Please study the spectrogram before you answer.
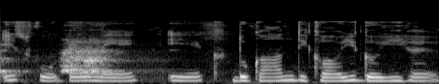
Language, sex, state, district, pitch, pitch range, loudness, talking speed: Hindi, female, Rajasthan, Bikaner, 170 Hz, 165-180 Hz, -17 LUFS, 110 wpm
